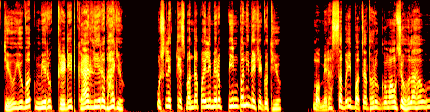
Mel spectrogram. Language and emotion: Nepali, fearful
